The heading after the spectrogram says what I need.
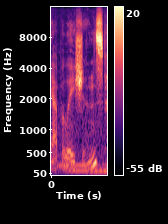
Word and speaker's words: Appalachians: mountain ranges as the the Rockies and the Appalachians. So, I know that that's, uh, you know, not the most popular pronunciation, but I always say, "Hey, that's how we pronounced it there."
